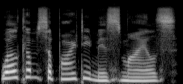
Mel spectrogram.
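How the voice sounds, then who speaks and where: A woman's voice: medium pitch, very animated, unhurried, dark tone, no room sound, clean studio sound. A woman with a Filipino accent voicing a shaken, guilty businessman who nervously forces composure in an audio drama. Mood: nervous, forced politeness.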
